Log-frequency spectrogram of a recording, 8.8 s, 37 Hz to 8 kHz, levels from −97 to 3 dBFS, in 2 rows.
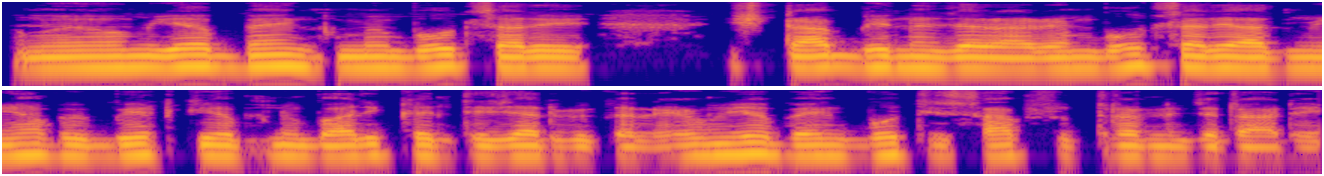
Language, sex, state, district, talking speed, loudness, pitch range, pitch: Hindi, male, Uttar Pradesh, Etah, 245 wpm, -17 LUFS, 115-125 Hz, 120 Hz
